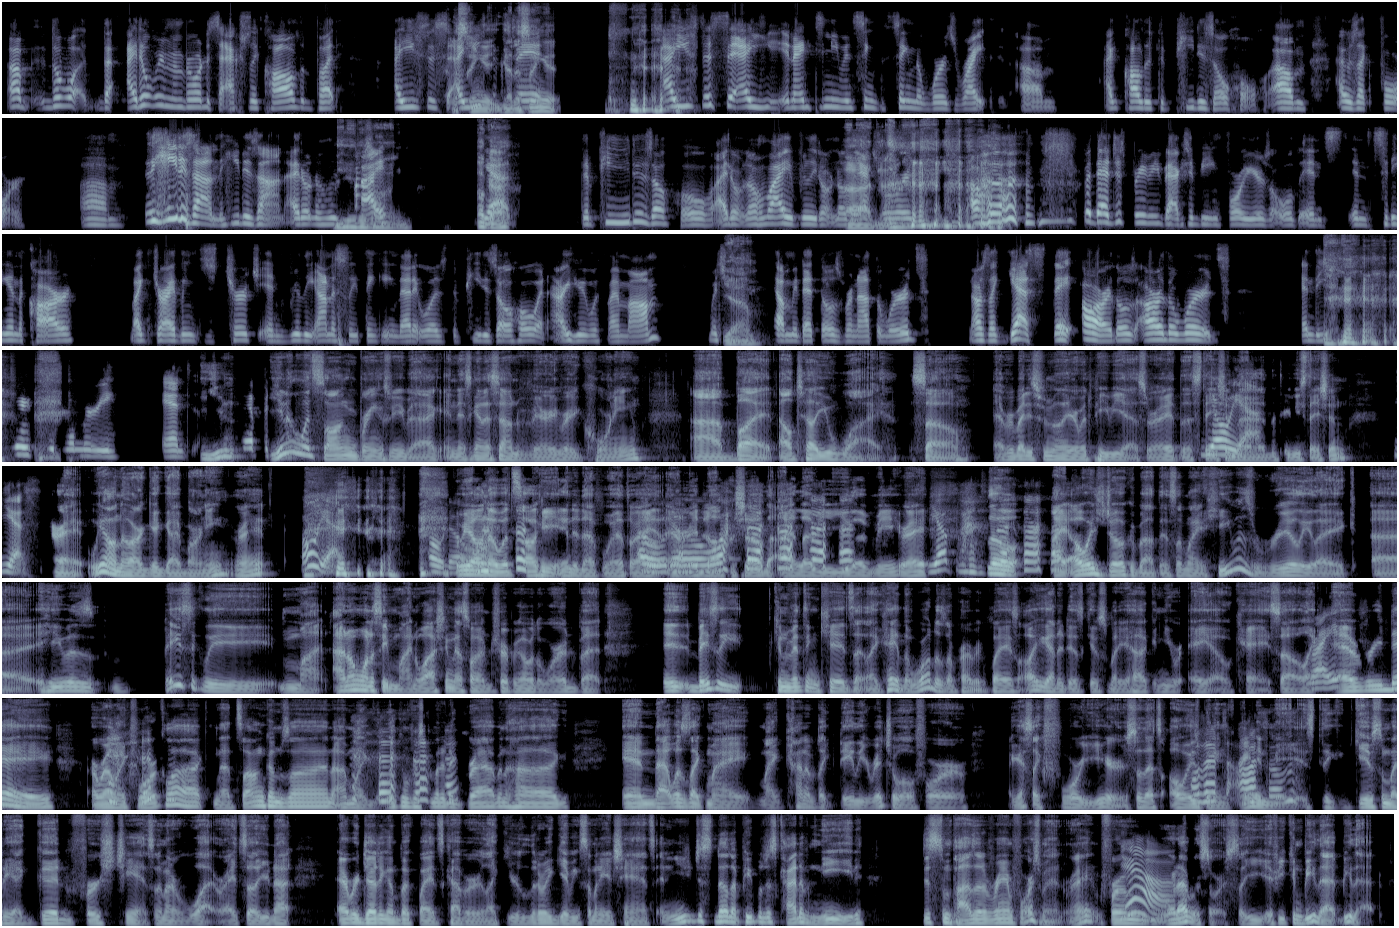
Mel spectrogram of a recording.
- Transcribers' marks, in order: other background noise; laugh; singing: "The pita zoho"; laughing while speaking: "Um"; laugh; laugh; tapping; stressed: "are"; unintelligible speech; laugh; chuckle; laugh; chuckle; laugh
- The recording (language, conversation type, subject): English, unstructured, Which songs instantly take you back to vivid moments in your life, and what memories do they bring up?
